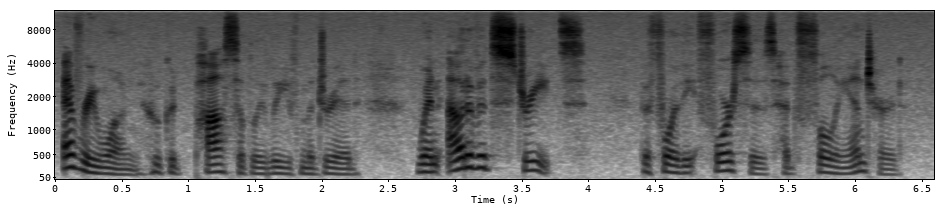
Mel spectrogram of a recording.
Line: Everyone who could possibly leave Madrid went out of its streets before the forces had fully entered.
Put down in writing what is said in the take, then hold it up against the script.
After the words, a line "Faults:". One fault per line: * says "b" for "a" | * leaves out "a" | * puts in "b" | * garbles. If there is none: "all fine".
Everyone who could possibly leave Madrid went out of its streets before the forces had fully entered.
Faults:
all fine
